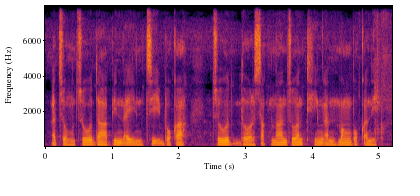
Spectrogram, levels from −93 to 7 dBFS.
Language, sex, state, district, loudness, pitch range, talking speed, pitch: Mizo, male, Mizoram, Aizawl, -19 LUFS, 105-110 Hz, 230 wpm, 110 Hz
